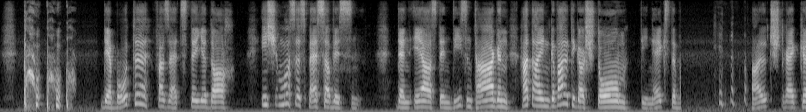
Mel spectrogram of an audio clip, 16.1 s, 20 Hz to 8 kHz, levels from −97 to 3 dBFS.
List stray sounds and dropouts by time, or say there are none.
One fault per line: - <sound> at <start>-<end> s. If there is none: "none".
- cough at 0.5-1.5 s
- laugh at 14.3-15.0 s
